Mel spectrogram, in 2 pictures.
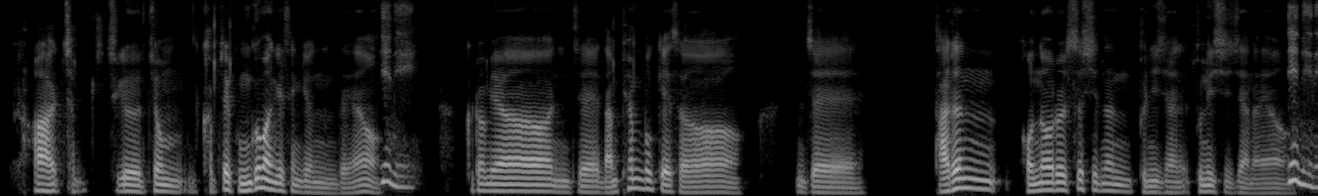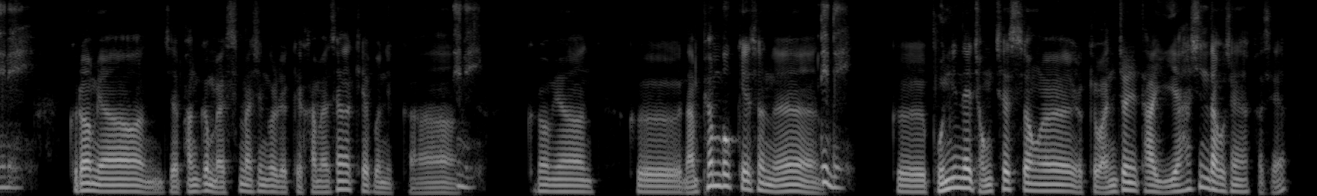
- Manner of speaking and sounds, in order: tapping
- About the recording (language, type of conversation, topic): Korean, podcast, 언어가 정체성에 어떤 역할을 한다고 생각하시나요?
